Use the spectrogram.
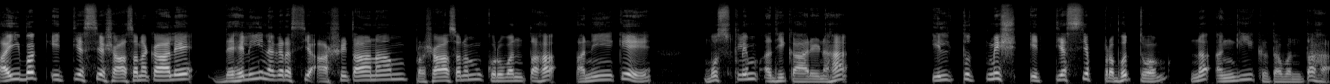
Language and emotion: Sanskrit, neutral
